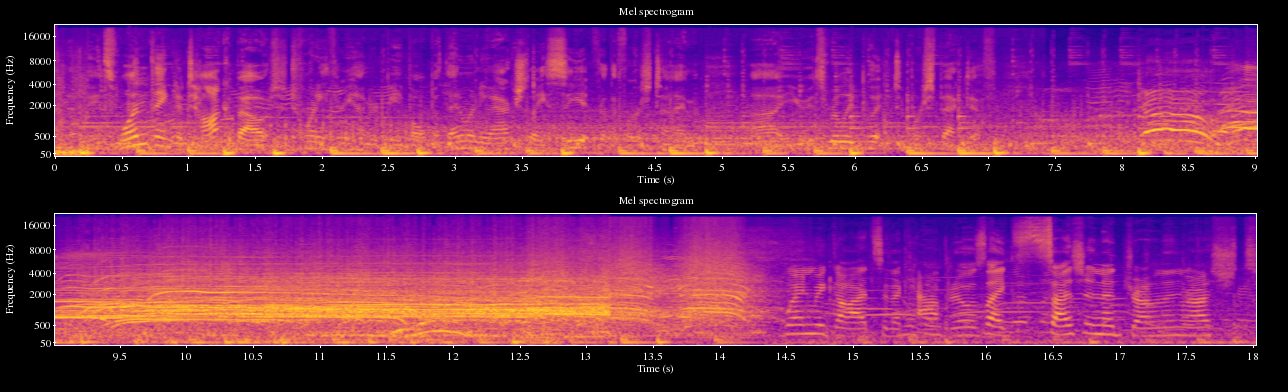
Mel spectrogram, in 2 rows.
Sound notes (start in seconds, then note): 9.5 cheering; 12.8 chanting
